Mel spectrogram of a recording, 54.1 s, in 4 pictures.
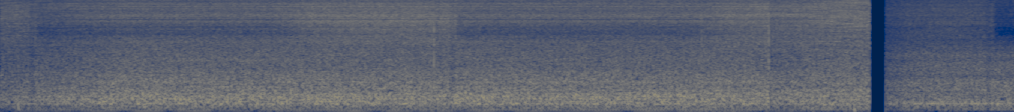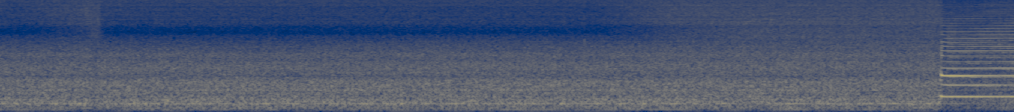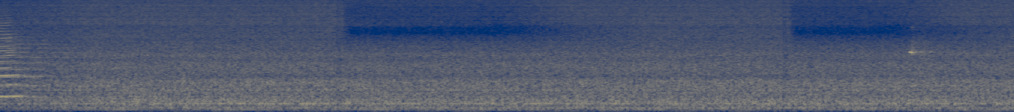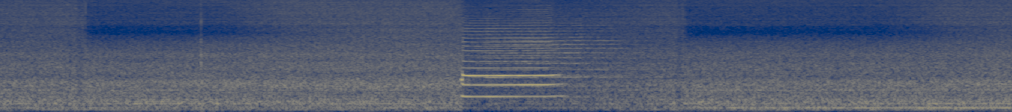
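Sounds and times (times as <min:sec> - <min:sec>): approaching train rumble: 0:00.0 - 0:54.0
train rushing past: 0:00.0 - 0:54.0
train horn blast: 0:26.0 - 0:27.9, 0:46.7 - 0:49.0.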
